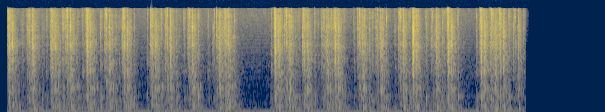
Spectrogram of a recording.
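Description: Typewriter keys typing in a rapid run of clicks, with a brief pause about two and a half seconds in, stopping abruptly about five seconds in.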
